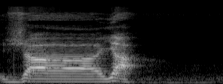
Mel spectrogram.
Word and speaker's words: Jaya: So, am I pronouncing it correctly? Or It's pronounced Jaya. Jaya?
